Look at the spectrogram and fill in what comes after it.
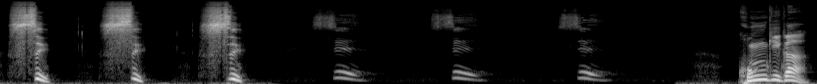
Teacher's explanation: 혀끝과 윗인몸에 좁은 통로를 지나면서 마찰이 일어나고 있어. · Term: 마찰음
